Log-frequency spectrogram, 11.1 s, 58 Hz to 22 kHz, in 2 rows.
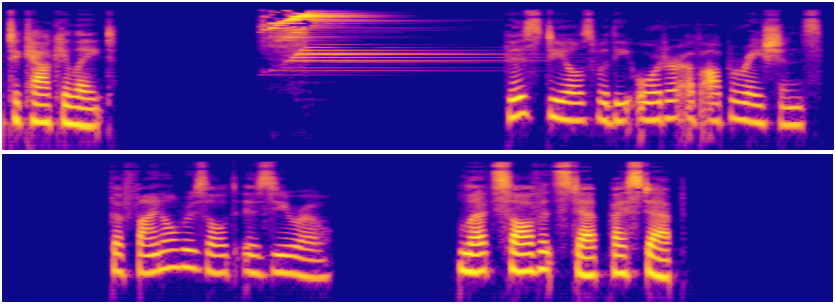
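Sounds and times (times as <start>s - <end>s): bright electronic chime: 1.7s - 3.7s.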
